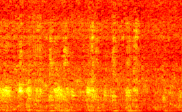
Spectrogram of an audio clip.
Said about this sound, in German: Eine große Schar von Enten hat sich auf dem Bach versammelt und macht ein bisschen Lärm.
